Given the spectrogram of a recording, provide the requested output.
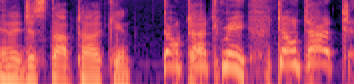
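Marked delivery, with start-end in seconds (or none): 1.2-2.6 very high-pitched, shrill, all-out screaming. Retelling screaming for help near a baseball field: retelling a scream for help. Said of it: "I was screaming as, like, the loudest possible".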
